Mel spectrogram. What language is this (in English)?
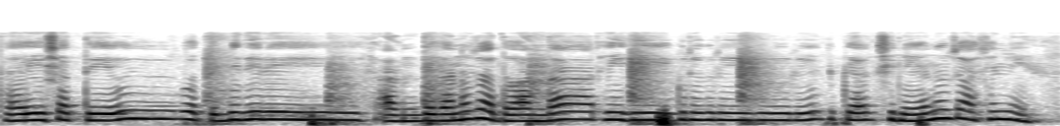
Chakma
